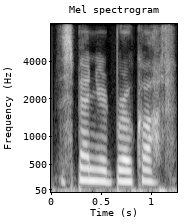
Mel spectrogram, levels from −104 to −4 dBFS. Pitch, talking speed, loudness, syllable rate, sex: 195 Hz, 190 wpm, -14 LUFS, 4.9 syllables/s, female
